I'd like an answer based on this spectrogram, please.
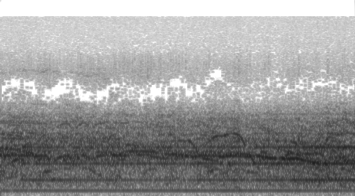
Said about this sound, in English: You can hear the crowd here at Chillicothe High School Stadium.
